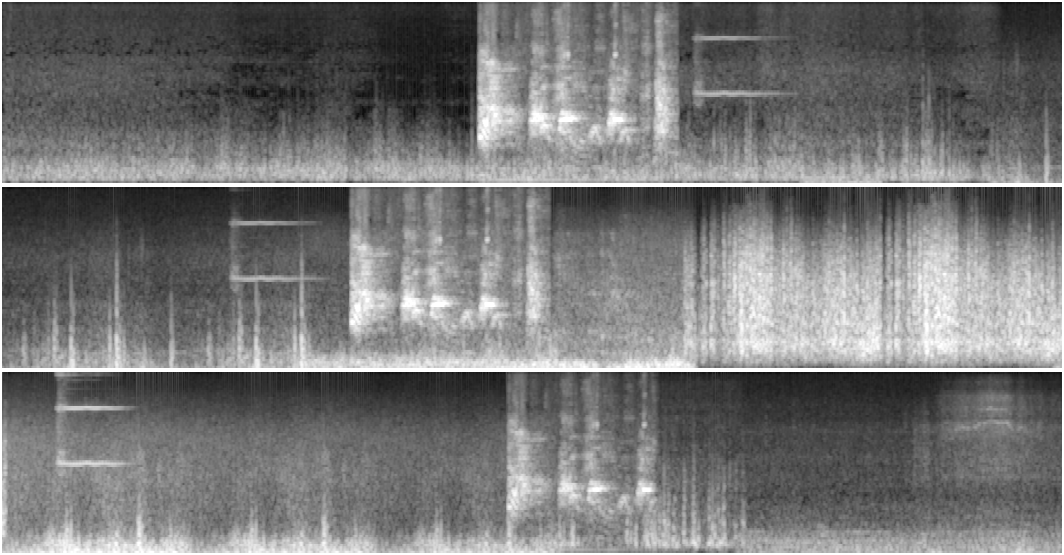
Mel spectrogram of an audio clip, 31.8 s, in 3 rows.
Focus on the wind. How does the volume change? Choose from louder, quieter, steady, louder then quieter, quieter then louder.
louder then quieter.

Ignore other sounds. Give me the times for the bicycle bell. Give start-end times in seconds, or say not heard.
6.9-8.8, 12.8-13.8, 21.7-22.6.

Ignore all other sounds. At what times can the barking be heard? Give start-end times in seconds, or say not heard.
4.8-6.8, 14.1-16.1, 26.2-27.8.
